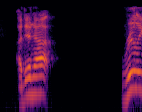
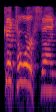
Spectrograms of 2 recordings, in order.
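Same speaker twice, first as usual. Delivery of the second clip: loud, high stern command; barked order; 8 semitones higher, 5 dB louder than usual. Retold or imitated. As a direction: order him back to work like a strict dad. Father ordering son again.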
